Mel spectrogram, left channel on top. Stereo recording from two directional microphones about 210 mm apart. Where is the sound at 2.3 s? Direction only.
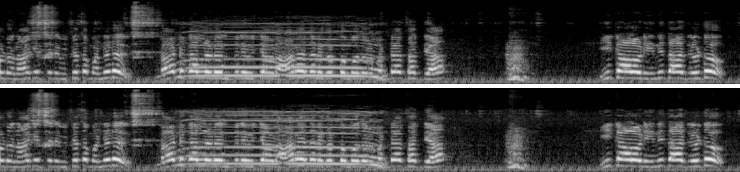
20° left (ahead or behind).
